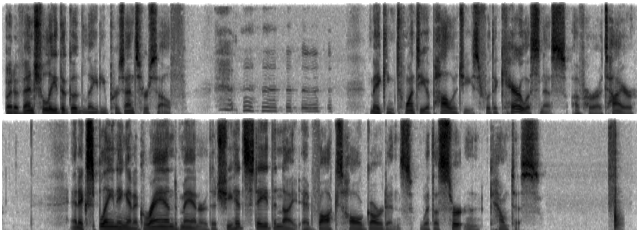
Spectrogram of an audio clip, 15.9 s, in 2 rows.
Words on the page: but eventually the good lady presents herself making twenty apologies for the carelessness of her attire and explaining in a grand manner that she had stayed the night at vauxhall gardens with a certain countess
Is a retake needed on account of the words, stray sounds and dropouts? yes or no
yes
